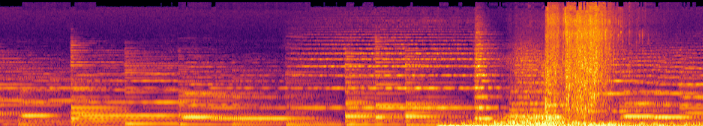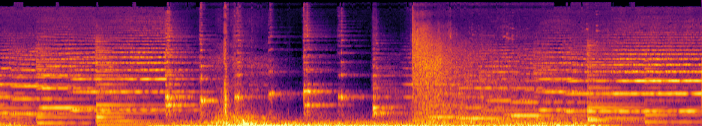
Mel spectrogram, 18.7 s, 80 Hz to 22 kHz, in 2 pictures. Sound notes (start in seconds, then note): 0.0 slow piano; 7.3 gas explosion; 11.2 gas explosion; 14.9 burst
